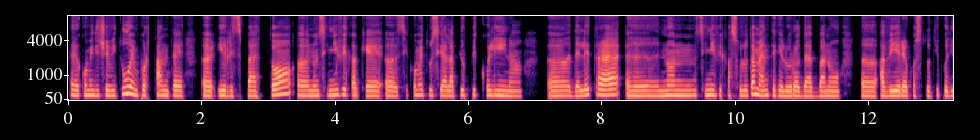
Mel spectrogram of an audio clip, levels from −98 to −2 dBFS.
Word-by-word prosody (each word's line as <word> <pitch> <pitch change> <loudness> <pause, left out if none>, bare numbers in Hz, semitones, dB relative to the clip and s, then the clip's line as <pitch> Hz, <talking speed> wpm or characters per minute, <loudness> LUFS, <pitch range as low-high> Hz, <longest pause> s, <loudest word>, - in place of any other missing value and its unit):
ehm, 210 -3 0
come 200 0 0
dicevi 195 0 -1
tu 260 +9 +3
è - - +7
importante, 195 -2 0 0.2
ehm, 185 - +2
il 195 0 +2
rispetto, 190 +6 +1
uhm, 190 -1 +2
non 190 0 +1
significa 210 +3 -1
che, 185 -1 0
uhm, 185 -1 0
siccome 195 +4 -5
tu 205 - -10
sia 195 -1 -1
la 185 0 0
più 205 +1 -4
piccolina, 195 -3 -2 0.4
uhm, 185 0 -1
delle 185 +4 +1
3, 220 -1 +4
uhm, 185 0 +1
non 195 0 +2
significa 205 0 -2
assolutamente 200 +1 0
che 190 -1 0
loro 180 0 +2
debbano, 180 0 0 0.3
uhm, 180 0 0
avere 185 +1 +3
questo 185 0 -7
tipo 185 +2 -4
di 180 0 -4
190 Hz, 160 wpm, -22 LUFS, 185-200 Hz, 0.4 s, è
